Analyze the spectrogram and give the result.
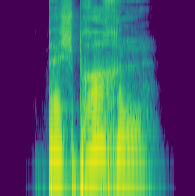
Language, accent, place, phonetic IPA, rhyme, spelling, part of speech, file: German, Germany, Berlin, [bəˈʃpʁɔxn̩], -ɔxn̩, besprochen, verb, De-besprochen.ogg
- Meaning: past participle of besprechen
